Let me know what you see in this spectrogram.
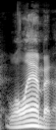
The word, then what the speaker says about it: Willamette: Willamette.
